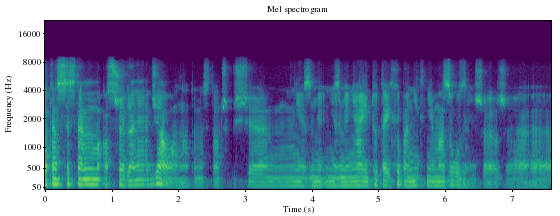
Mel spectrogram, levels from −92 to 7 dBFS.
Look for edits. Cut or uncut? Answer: uncut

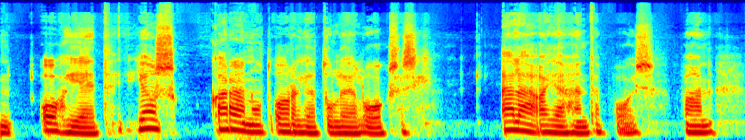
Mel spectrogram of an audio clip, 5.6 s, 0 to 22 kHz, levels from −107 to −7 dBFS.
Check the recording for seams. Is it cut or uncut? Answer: uncut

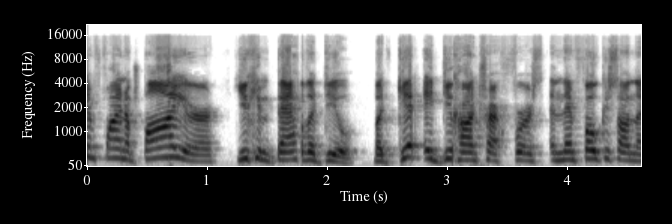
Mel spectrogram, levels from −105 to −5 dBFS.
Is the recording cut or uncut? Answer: cut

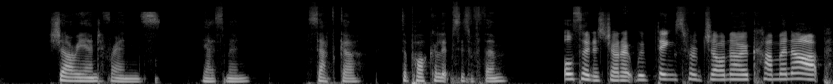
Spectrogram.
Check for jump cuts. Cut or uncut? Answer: cut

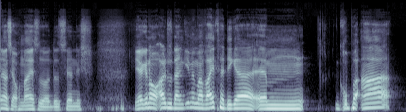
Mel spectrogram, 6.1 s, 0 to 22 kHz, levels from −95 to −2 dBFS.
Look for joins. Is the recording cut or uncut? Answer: uncut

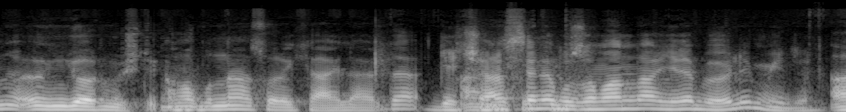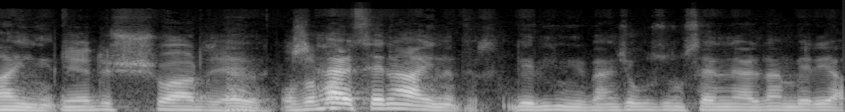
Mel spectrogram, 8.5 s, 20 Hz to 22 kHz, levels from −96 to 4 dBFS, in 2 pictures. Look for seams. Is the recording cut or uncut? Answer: uncut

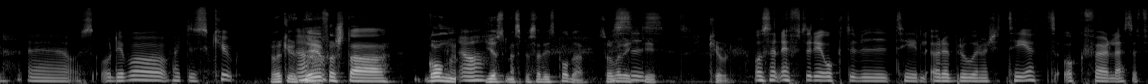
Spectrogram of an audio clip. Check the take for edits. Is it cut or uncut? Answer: cut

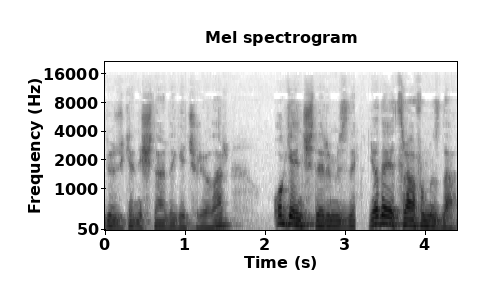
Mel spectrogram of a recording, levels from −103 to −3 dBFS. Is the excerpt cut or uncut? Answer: cut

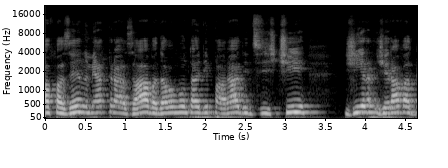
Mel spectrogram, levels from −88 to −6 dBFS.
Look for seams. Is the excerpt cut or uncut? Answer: uncut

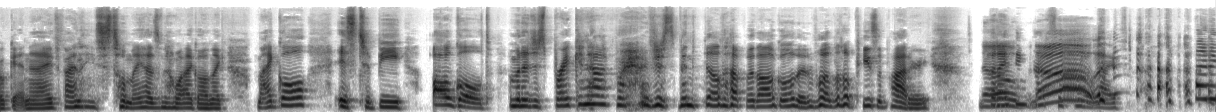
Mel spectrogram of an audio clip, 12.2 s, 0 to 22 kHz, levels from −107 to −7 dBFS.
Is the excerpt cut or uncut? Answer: uncut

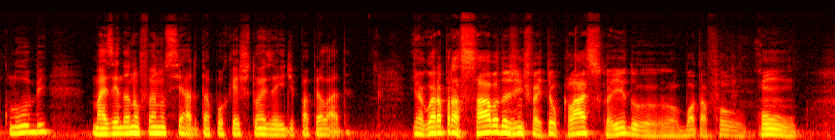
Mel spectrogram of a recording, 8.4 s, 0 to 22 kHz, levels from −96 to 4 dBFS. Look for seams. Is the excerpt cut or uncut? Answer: uncut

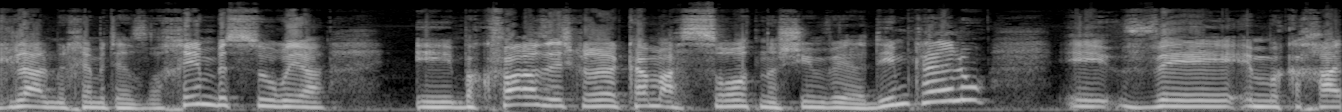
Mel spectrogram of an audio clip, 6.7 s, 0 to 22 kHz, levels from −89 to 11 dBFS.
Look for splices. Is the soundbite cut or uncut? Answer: uncut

